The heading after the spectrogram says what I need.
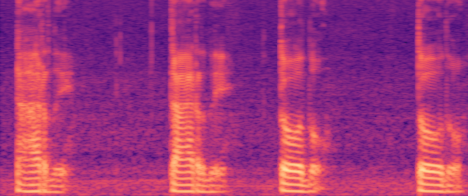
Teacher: It's softer and dental. The tongue touches the teeth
